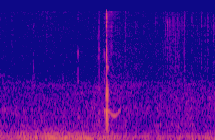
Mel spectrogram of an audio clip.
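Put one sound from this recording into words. A golf club clips a ball on grass with a light tap.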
